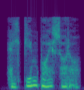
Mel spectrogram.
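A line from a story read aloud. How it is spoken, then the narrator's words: Hiss. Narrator (Spanish): siseó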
